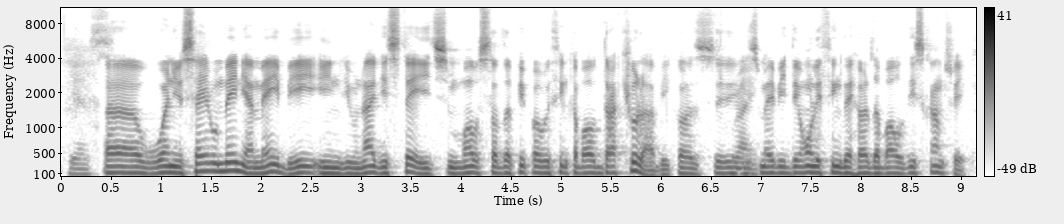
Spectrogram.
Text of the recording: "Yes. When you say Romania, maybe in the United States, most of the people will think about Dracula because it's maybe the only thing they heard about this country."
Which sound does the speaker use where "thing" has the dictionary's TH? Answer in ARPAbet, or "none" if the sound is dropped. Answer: TH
